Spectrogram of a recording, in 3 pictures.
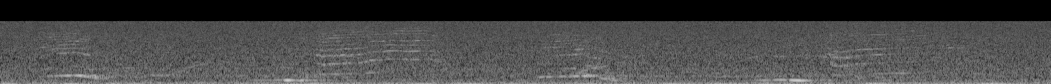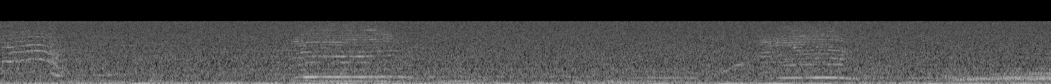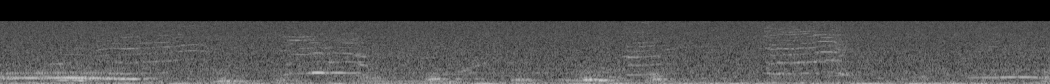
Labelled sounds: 0.5	0.9	humpback whale, 1.4 to 2.1 kHz
3.1	4.3	humpback whale, 0.86 to 4.9 kHz
5.6	5.9	humpback whale, 1.4 to 1.6 kHz
8.3	8.9	humpback whale, 1.7 to 4.1 kHz
10.5	11.1	humpback whale, 0.80 to 2.5 kHz
13.5	14.5	humpback whale, 1.3 to 3.4 kHz
18.2	19.0	humpback whale, 2.2 to 3.9 kHz
22.0	23.1	humpback whale, 1.1 to 2.8 kHz
23.8	24.3	humpback whale, 1.5 to 3.7 kHz
28.7	29.5	humpback whale, 0.96 to 4.3 kHz

